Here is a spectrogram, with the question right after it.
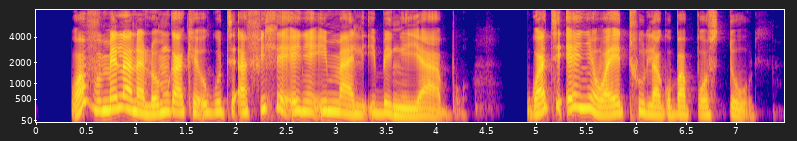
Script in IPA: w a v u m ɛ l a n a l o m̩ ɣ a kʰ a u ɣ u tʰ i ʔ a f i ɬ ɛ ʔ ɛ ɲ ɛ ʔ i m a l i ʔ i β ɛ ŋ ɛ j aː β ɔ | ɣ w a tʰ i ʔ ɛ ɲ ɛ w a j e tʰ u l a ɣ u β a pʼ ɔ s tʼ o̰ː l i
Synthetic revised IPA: w a v u m ɛ l a n a l o m̩ ɣ a kʰ ɛ u ɣ u tʰ i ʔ a f i ɬ ɛ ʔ ɛ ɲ ɛ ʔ i m a l i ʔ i β ɛ ŋ ɛ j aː β ɔ | ɣ w a tʰ i ʔ ɛ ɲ ɛ w a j e tʰ u l a ɣ u β a pʼ ɔ s tʼ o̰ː l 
